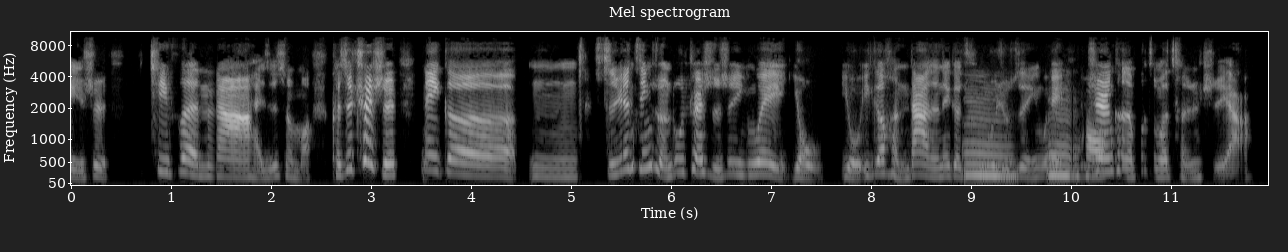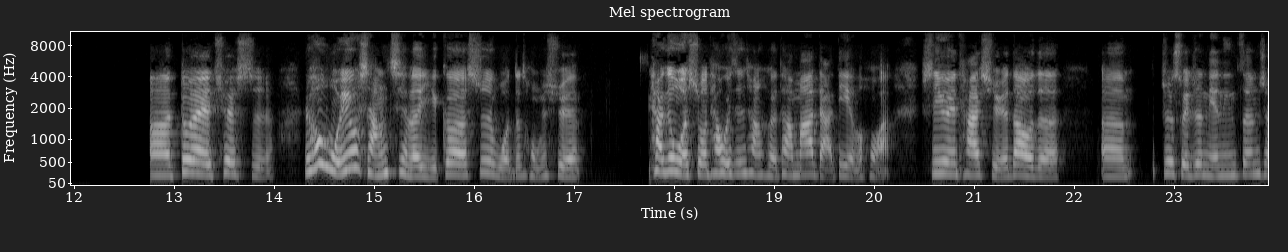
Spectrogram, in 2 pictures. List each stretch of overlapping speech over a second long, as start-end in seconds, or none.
8.9-10.4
